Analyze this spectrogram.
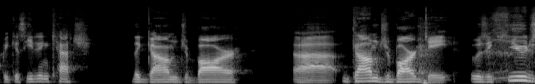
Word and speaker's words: Gom Jabbar: yeah, it was Gom Jabbar, right?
